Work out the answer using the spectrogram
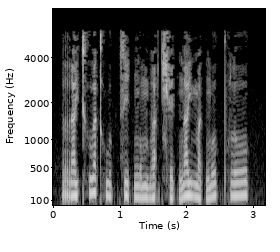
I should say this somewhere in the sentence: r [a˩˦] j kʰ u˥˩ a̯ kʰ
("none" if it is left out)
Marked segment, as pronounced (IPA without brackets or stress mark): a˦˥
